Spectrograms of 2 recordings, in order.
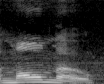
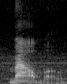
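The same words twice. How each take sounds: First: "Malmo" said MAHL-moh with a broad ah; Malmo with an open Swedish a. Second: "Malmo" said MAL-moh with a flat English a. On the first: Streamer tries the town name for chat, Swedish style. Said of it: "In English, the town is called". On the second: Streamer gives chat the English pronunciation of the town. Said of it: "In English". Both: Shown as a demonstration.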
